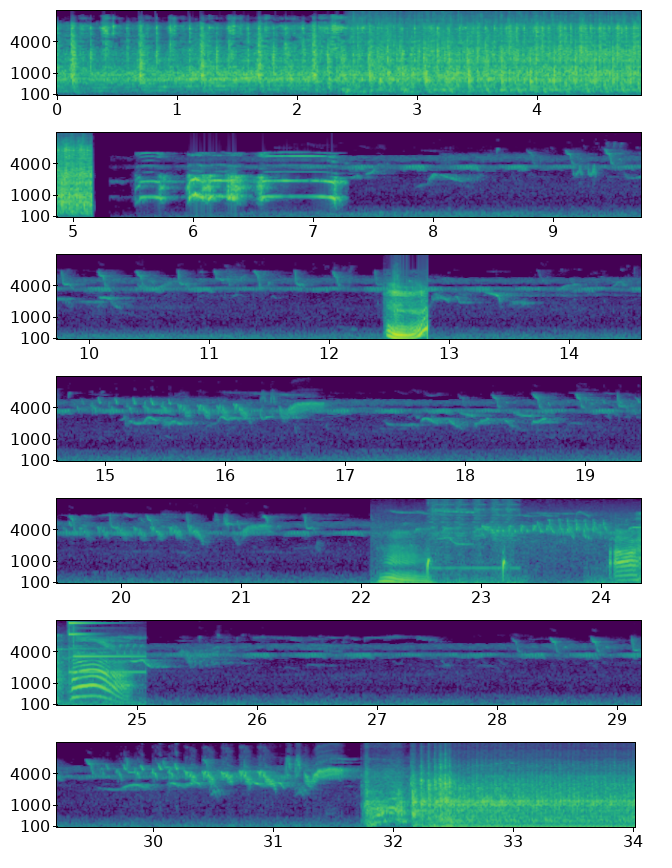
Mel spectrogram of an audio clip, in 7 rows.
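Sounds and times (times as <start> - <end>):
rooster crowing: 5.4 - 7.3
bird chirps: 19.6 - 25.7.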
